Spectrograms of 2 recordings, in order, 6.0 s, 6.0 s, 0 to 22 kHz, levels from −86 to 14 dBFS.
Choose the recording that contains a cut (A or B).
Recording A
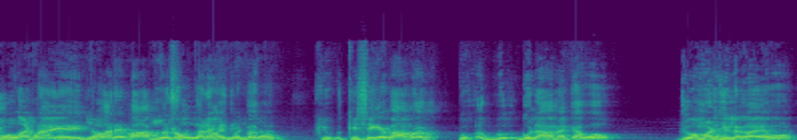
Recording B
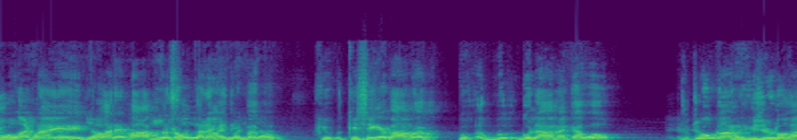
B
